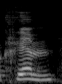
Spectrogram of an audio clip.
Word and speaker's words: Krim: The Kali Bija, or Krim, it sounds like cream.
